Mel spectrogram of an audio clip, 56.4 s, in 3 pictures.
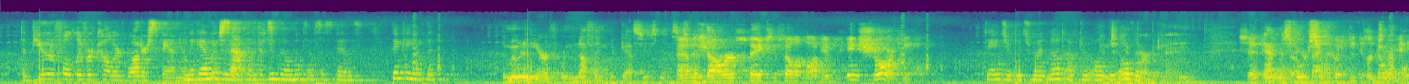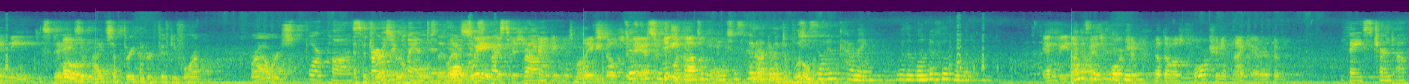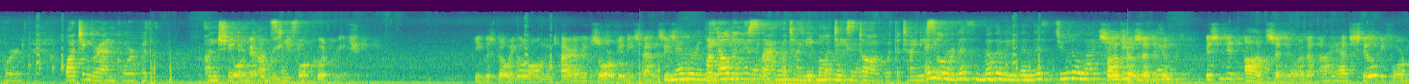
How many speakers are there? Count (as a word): four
